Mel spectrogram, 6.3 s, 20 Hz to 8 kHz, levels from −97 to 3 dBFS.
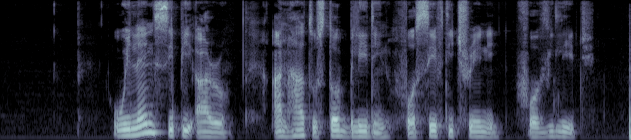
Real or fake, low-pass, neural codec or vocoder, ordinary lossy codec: real; none; none; none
